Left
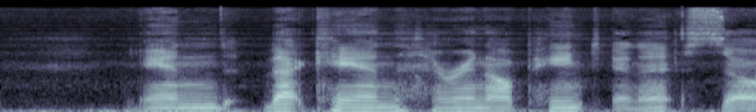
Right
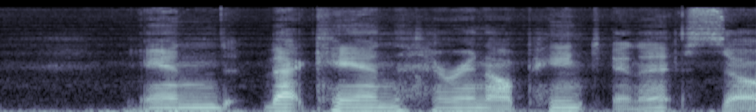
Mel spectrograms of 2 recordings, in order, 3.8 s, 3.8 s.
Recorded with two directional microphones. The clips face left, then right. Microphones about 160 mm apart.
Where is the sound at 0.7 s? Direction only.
5° left (ahead or behind); by 3.8 s 25° left (ahead or behind).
